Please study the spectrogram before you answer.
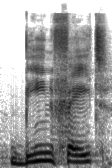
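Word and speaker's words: Bienfait: Uh localities are Stotten, Arcola, Lampman, uh Bean Fate. I remembered how to pronounce that.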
